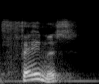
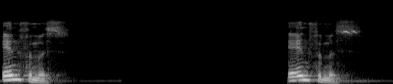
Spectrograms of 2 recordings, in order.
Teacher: there's a shift of stress so famous when you attach this prefix becomes infamous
